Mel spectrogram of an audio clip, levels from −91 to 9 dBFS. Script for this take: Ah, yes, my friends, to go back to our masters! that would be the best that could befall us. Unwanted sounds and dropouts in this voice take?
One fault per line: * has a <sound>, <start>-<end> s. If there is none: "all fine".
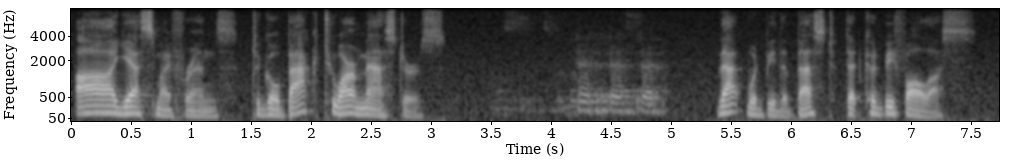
* has a laugh, 3.5-5.0 s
